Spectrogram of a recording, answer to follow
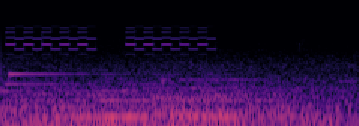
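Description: An electronic telephone rings with a warbling trill: two short rings, each under a second, with sustained background music and a low rumble beneath.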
